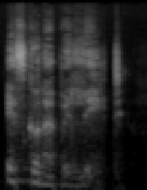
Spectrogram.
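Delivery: hushed whispered aside. Real, not acted. Aside to viewers about the late hearing, whispered. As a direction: drop to a whisper.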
